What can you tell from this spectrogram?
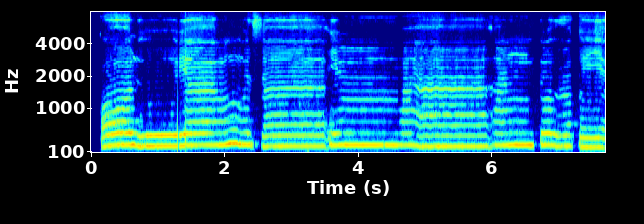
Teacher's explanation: Panjangin lagi ya, 4 harkat panjangnya.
